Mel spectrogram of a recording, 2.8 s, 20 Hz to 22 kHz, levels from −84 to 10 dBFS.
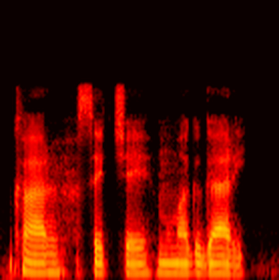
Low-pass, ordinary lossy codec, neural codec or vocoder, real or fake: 7.2 kHz; none; codec, 24 kHz, 0.5 kbps, DualCodec; fake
